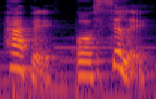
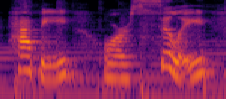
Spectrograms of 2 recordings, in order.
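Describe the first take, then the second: First: The words end with a lax ih vowel. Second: The words end with a tense ee vowel. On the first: "to an I sound" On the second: "the terminal or ending E sound"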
